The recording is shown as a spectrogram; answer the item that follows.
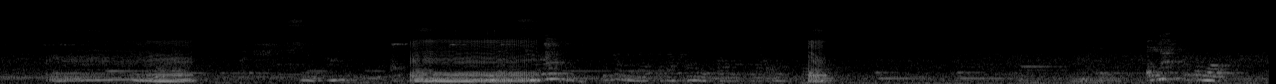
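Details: Exotic Shorthair cat named Udon snoring heavily, with another cat beside it, in a small room. Low, rough, rumbling snores come in uneven bursts of one to two seconds, louder around the middle, over a quiet indoor background.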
